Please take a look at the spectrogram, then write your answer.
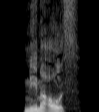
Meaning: inflection of ausnehmen: 1. first-person singular present 2. first/third-person singular subjunctive I
- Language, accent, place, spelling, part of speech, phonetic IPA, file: German, Germany, Berlin, nehme aus, verb, [ˌneːmə ˈaʊ̯s], De-nehme aus.ogg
